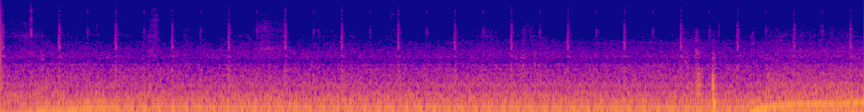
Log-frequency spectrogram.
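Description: Car engine idling while stopped, heard from inside the cabin, with a faint steady ticking about twice a second from the turn signal. Near the end the engine note rises as the car pulls away.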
